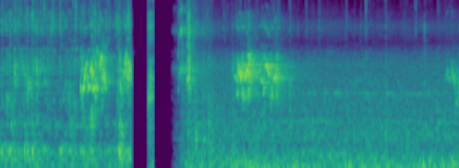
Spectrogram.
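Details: Pet budgerigars in a family group give short bright chirps around one second, a brief silence, then a longer warbling chirp and a faint call near the end; soft background hiss.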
